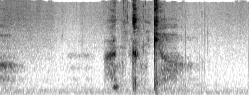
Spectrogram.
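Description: A woman whispering a few words close to the microphone about a second in, with sharp mouth clicks.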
